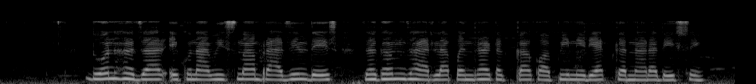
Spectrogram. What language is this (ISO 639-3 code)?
mar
